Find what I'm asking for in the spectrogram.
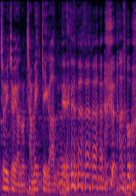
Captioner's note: laughs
